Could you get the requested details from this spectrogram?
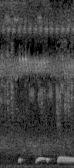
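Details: Female Spotted Dove decoy bird cooing: a brief soft coo, a two-part arched coo, then a long steady coo running to the end, with some background noise.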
